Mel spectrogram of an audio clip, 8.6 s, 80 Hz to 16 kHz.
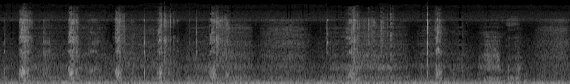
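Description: A ferrocerium (ferro) rod scraped with the spine of a knife, striking sparks: about eight quick rasping strokes, roughly one every 0.7 s, with a break in the middle.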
